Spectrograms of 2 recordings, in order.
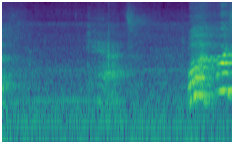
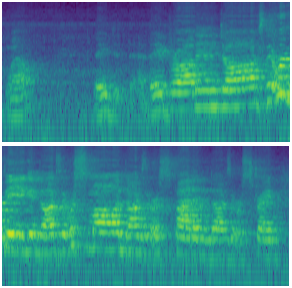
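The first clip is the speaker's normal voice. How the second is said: plain reading voice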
